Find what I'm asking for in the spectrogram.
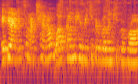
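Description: Pitch varies in an ordinary way, with audible room echo and light background noise. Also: woman. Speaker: vlogger. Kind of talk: casual talk to camera. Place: home room. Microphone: phone near.

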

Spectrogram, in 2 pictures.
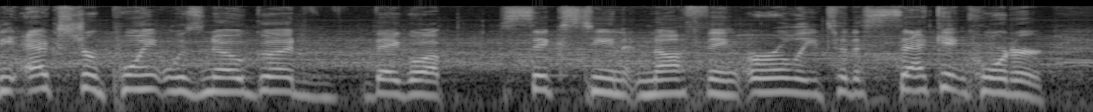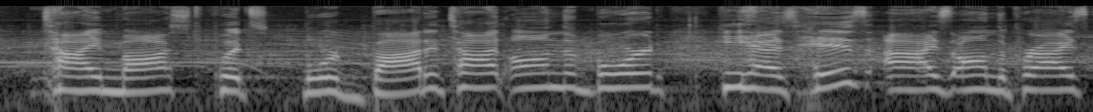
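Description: A woman with a high voice speaks very slowly, with long, frequent pauses and fairly even intonation. Her loudness stays very even over music in the background. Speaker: sports anchor. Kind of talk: TV sports highlights narration. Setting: studio.

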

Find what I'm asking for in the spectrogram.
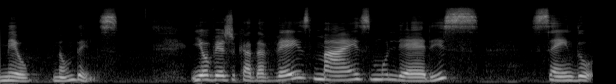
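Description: A woman speaks with ordinary pitch variation. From Brazil, São Paulo state (Araçatuba); São Paulo state, Brazil. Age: 40s. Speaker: financial mentor; podcast guest. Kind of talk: interview conversation. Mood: warm, animated, often smiling. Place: studio. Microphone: studio mic.

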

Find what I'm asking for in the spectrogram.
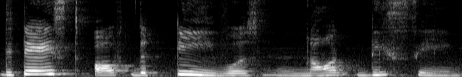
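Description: Lively intonation at a slow pace. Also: woman, fairly high pitch for a woman.

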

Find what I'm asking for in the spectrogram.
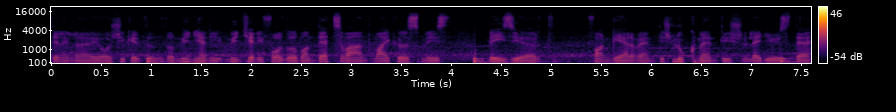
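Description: At a moderate pace, this ordinary speaking voice keeps a fairly even intonation. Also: man, fairly low pitch for a man. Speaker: darts commentator. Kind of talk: live commentary.

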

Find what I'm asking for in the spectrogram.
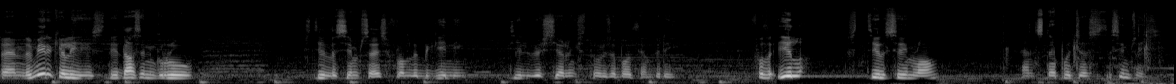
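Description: A man talks at a moderate pace with fairly even intonation and long, frequent pauses, in a dry sound with no echo and faint music in the background. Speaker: local villager guide. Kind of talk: storytelling to camera. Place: waterside.

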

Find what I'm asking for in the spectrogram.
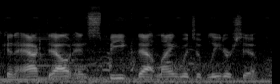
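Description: Loud music plays in the background. A man talks over it at a moderate pace. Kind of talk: explanatory talk to camera. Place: farm machine. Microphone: camera far.

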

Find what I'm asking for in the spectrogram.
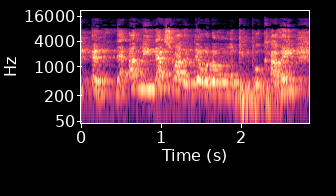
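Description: A man's voice with very wide pitch swings, audible room echo and light background noise. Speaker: preacher. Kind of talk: sermon. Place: church.

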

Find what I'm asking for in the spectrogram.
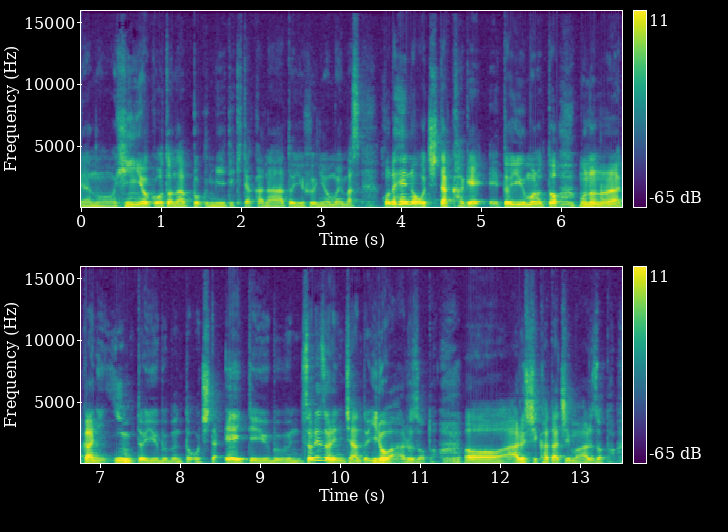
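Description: Speaking at a moderate pace and medium pitch, a man shows ordinary pitch variation and big swings in loudness. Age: middle-aged. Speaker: painter and art critic. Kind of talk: casual critique of viewers' artworks, read-out submissions. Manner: casual, rambling, self-deprecating.

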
